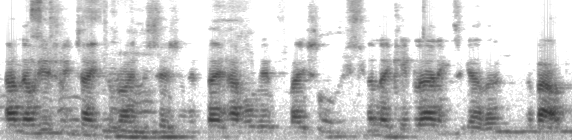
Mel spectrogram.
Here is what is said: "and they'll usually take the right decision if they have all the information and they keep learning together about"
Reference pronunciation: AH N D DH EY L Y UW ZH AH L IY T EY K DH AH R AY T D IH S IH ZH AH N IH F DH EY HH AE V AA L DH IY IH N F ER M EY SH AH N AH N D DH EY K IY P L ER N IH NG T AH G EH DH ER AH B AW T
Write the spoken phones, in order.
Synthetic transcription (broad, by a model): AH N DH EY L Y UW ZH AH L IY T EY K DH AH R AY T D IH S IH ZH AH N IH F DH EY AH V AA L DH IY IH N F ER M EY SH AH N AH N DH EY K IY P L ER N IH NG T AH G EH DH ER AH B AW T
